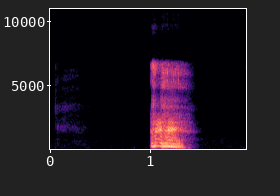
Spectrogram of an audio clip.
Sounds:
Throat clearing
